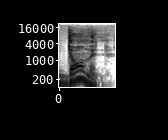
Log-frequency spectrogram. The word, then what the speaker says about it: dolmen: Portal is also understood as a dolmen. If people aren't familiar with that term, it's spelled D-O-L-M-E-N.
